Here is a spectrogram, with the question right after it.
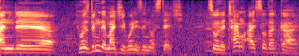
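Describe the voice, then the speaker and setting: Speaking at a moderate pace, a man with a fairly high pitch uses lively intonation amid audible room echo. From Malawi, rural village. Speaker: musician and producer. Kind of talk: interview.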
